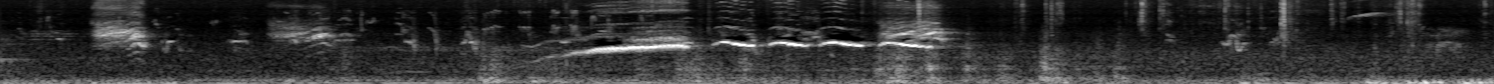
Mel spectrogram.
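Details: Five-month-old brown-backed solitaire, a tame cage bird raised from the nest, gives a rising whistled slide that breaks into a run of quick warbled, wavering notes. Faint chirps and low background noise are also heard.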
